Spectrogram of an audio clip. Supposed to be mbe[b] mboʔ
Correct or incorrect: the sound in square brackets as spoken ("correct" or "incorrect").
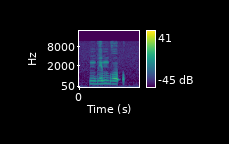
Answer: incorrect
